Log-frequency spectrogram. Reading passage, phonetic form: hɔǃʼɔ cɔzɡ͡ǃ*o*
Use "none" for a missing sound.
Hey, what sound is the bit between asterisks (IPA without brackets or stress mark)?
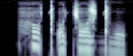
o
